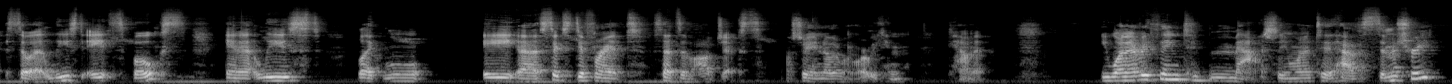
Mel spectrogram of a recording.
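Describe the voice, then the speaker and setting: A woman teaching an art lesson over slides, explaining in a relaxed, chatty way with frequent ums and uhs. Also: deep voice, a little slow. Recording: roomy echo.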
